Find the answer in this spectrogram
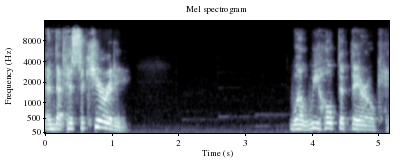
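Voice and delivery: loud, booming, commanding, authoritative voice. Voicing a character who addresses a crowd: booming voice of authority. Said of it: "fill this entire amphitheater with my voice".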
